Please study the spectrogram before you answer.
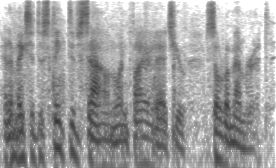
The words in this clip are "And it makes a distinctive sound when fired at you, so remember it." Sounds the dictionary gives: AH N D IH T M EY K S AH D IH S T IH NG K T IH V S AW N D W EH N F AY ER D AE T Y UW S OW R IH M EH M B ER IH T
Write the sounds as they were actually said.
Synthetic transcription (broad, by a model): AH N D IH T M EY K S AH D IH S T IH NG K T IH V S AW N D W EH N F AY ER D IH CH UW S OW R IH M EH M B ER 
